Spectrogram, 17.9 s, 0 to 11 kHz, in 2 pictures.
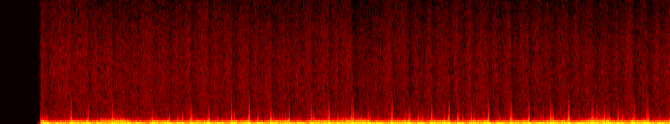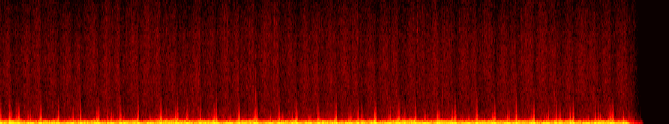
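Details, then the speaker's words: Third heart sound (S3 gallop) in a patient with congestive heart failure: rapid low-pitched heartbeat near 113 a minute, giving three sounds per cycle, with a low-frequency sound in early diastole just after S2. "the following example demonstrates an s3 in a patient manifesting congestive heart failure since the heart rate is rapid one of the first compensatory mechanisms of failure one has the impression that there are three sounds with each cardiac"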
